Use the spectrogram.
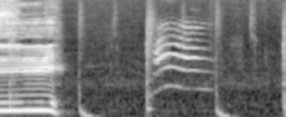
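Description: A black cat meows twice, a long loud harmonic cry followed by a shorter rising meow, with soft low thumps between and no voices.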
